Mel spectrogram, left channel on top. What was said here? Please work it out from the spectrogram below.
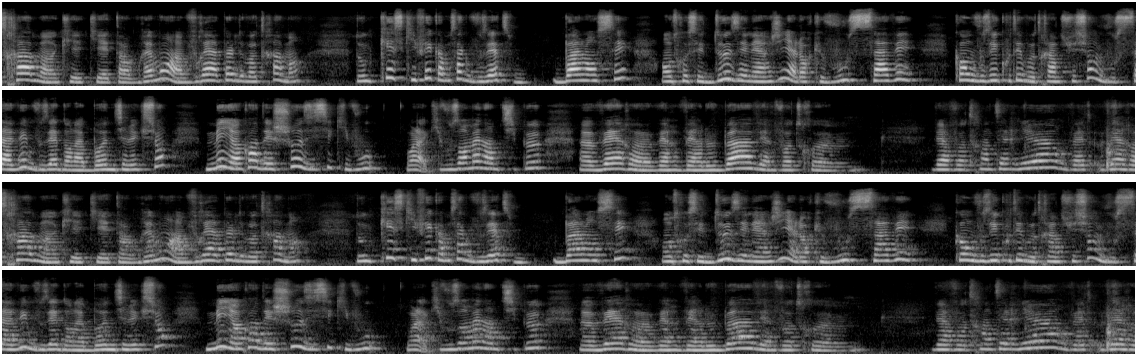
âme, hein, qui est vraiment un vrai appel de votre âme, hein. Donc qu'est-ce qui fait comme ça que vous êtes balancé entre ces deux énergies alors que vous savez, quand vous écoutez votre intuition, vous savez que vous êtes dans la bonne direction, mais il y a encore des choses ici voilà, qui vous emmène un petit peu vers le bas, vers votre intérieur,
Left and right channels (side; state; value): both; normal; correlation 0.53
